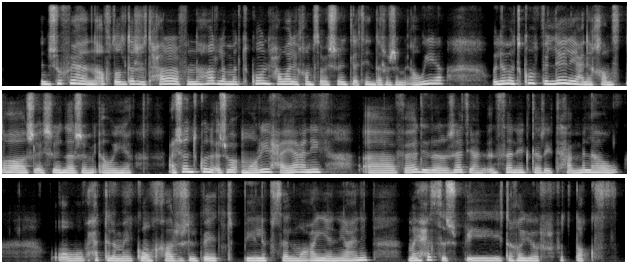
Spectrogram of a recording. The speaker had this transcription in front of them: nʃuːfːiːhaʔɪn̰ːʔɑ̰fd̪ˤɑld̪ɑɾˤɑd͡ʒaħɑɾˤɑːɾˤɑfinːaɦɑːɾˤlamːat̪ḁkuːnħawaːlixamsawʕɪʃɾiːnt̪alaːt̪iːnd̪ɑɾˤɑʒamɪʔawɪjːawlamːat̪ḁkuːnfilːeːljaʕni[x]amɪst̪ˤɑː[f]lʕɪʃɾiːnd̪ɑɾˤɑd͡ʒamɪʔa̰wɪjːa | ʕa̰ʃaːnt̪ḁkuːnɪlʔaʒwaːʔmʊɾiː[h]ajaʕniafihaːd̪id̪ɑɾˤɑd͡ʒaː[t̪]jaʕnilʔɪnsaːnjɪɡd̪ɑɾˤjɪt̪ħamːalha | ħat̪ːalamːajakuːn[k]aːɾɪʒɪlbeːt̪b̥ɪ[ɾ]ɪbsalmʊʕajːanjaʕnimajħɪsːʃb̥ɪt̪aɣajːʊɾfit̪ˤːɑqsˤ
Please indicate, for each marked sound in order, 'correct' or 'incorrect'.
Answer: correct, incorrect, incorrect, correct, incorrect, incorrect

